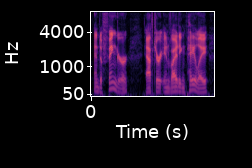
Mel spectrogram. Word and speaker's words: Pelé: footballers, including the world-famous Pelé, or Pelé, as he seems to be pronounced overseas. I've always heard it Pelé. I always thought it was Pelé.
